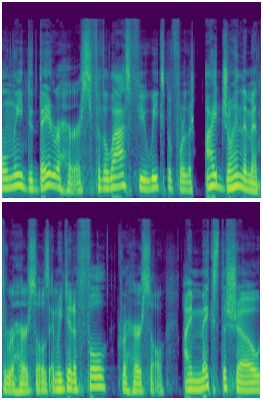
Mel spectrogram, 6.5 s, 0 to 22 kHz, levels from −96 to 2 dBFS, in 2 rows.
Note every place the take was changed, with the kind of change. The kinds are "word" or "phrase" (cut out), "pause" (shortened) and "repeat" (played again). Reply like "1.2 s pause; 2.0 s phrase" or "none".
2.4 s word; 4.7 s word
